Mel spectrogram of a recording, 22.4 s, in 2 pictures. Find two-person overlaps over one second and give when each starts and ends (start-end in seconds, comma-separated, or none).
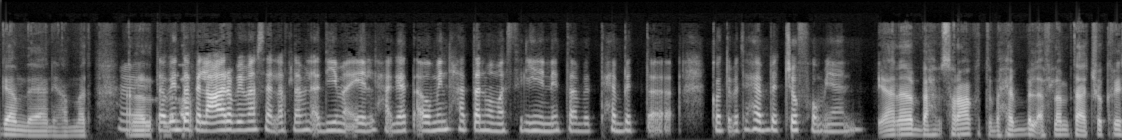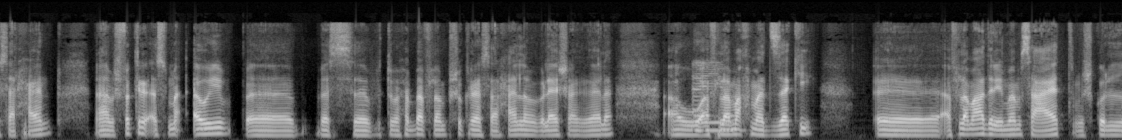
none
